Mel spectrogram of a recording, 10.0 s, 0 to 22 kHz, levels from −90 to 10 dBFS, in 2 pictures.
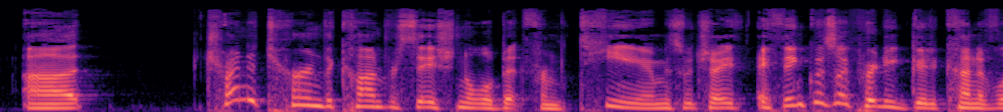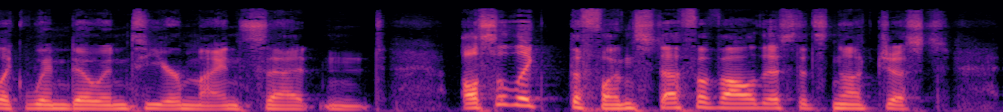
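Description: A call bitrate drop hits this speech recording from 3.97 to 5.41 s, just after "teams which I I" and before "into your mindset and". The encoder's bit budget appears to fall sharply, with a sound that points to a slide from around 40 kbps to about 18 kbps, held at its lowest for roughly 1.4 s. With fewer bits, the codec quantises coarsely and trims the upper band, so the speech turns rough, watery and muffled until the rate climbs back.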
